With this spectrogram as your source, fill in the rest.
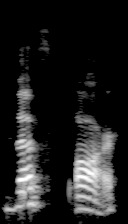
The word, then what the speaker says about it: Zephyr: Just pronounce the Zeph and the R. Zephyr. Zephyr. Zephyr. It's like Jafar, but with a Z.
